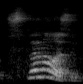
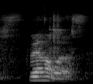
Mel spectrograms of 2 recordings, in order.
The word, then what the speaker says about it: Sthenelos: Sthenelos, perfect pronunciation. Very hard for us who speak American English to pronounce S-T-H, Sthenelos.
